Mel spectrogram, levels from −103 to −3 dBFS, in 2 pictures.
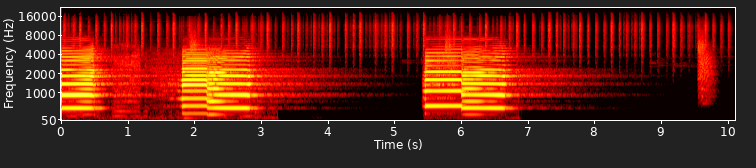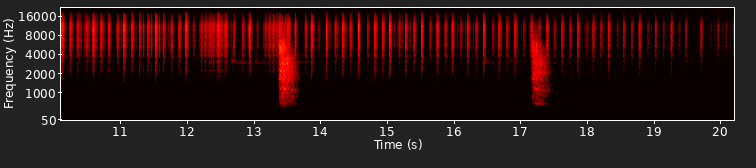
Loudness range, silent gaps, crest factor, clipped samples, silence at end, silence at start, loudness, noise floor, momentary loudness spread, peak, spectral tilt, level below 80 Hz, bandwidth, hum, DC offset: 6 LU; none; 20 dB; under 0.1%; 6.8 s; 0 s; -21 LUFS; -75 dBFS; 29 LU; -10 dBFS; 1.5 dB/octave; under -90 dBFS; 18 kHz; none; under 0.1%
